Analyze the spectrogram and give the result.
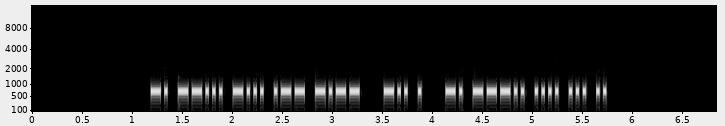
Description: Morse code, heard as a keyed tone, about 36 wpm, 700 Hz. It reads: N7BWY DE N8HSI
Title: USA Callsign DE Callsign - 5 Characters - 35wpm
